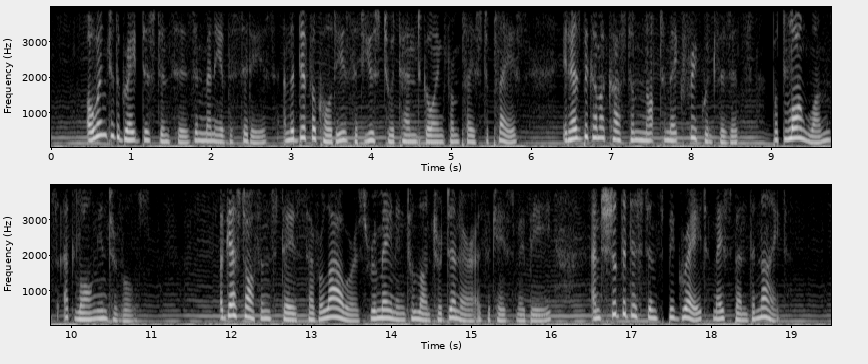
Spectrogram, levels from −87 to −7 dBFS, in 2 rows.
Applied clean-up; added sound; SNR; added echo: none; Buzz; 6 dB; none.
